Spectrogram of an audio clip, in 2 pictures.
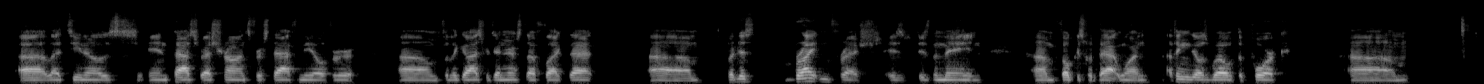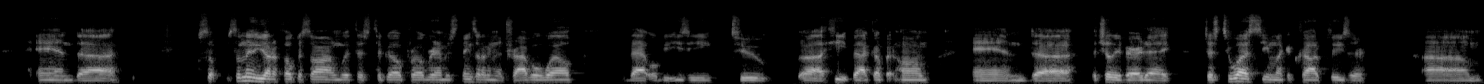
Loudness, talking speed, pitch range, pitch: -30 LUFS, 185 wpm, 100-110 Hz, 105 Hz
